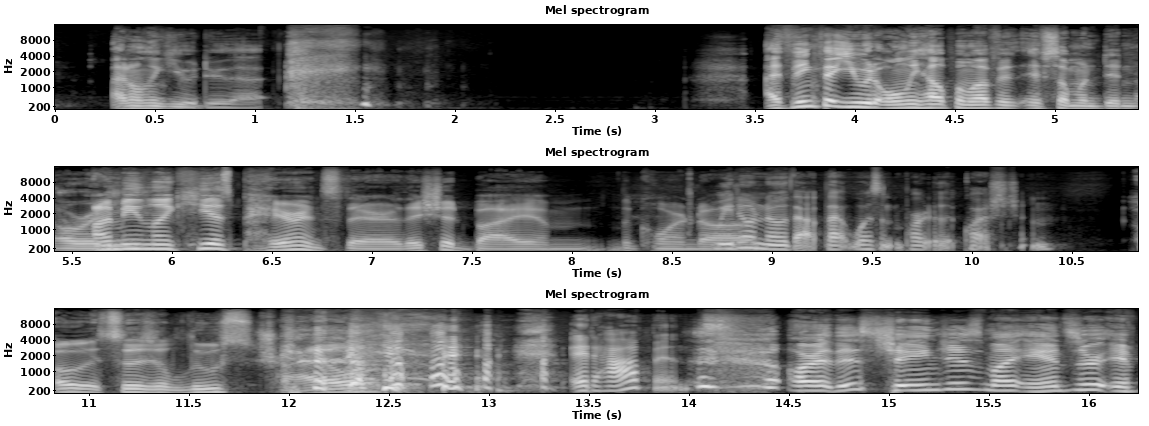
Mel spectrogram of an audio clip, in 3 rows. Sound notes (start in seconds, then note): 11.7 everyone laughs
